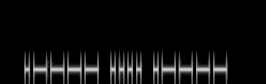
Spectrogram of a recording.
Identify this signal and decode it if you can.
Morse code, heard as a keyed tone, about 28 wpm, 700 Hz. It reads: 1H1
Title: Three Challenging Letter-Number Combinations 28wpm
